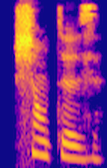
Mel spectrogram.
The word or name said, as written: chanteuse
